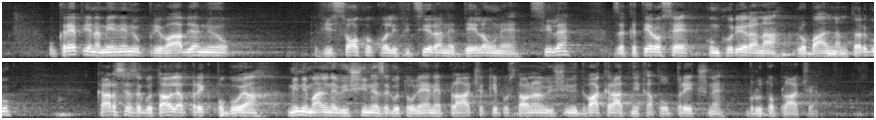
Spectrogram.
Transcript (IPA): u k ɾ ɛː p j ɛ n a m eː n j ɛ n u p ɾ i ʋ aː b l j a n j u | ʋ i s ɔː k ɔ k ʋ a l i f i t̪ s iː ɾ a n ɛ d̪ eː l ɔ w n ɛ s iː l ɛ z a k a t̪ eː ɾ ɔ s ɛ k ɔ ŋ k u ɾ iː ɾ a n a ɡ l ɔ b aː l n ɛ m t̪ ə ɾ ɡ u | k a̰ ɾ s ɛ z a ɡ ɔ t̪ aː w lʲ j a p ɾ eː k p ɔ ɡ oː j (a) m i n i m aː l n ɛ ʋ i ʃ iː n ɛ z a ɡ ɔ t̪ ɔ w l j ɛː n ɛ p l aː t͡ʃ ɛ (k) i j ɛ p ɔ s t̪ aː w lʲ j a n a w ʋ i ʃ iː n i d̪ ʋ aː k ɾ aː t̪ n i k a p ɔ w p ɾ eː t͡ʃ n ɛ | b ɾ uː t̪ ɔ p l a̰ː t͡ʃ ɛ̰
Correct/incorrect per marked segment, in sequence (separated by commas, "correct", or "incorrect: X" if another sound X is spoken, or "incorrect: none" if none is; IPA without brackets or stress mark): correct, correct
